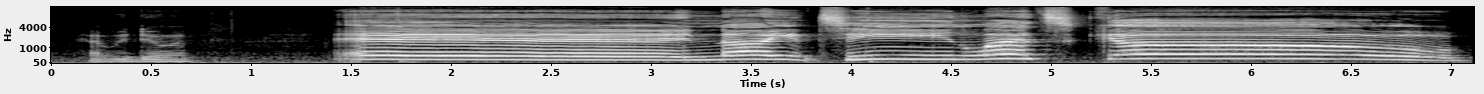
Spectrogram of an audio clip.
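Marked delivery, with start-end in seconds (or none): 1.5-7.0 sarcastic mock excitement, very high, very slow. Reacting to nineteen viewers on the stream: sarcastic fake excitement. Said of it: "That's sarcasm if it's not obvious".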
